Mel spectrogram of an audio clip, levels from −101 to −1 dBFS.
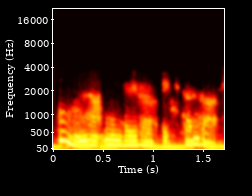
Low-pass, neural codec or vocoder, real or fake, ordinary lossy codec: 3.6 kHz; codec, 16 kHz, 2 kbps, X-Codec, HuBERT features, trained on balanced general audio; fake; none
